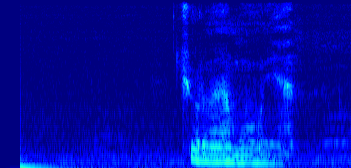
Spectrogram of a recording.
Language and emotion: Russian, sad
